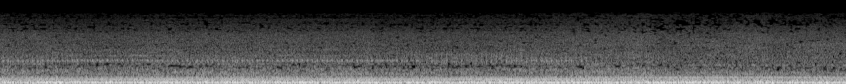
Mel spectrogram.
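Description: A small plane's propeller engine drones loudly and steadily from inside the cabin.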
